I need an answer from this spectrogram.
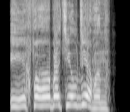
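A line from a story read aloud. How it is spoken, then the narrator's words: Frightened elf's yell. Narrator (Russian): заорал испуганный эльф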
